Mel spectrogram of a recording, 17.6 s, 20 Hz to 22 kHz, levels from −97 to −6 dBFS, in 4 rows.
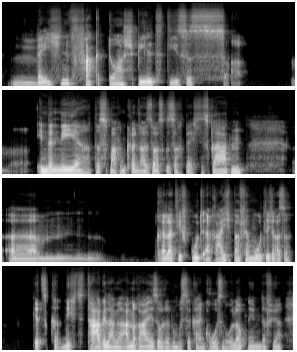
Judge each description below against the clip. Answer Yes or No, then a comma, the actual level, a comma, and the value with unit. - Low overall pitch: Yes, low, 110 Hz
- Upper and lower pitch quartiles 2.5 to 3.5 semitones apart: Yes, average, 2.9 semitones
